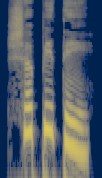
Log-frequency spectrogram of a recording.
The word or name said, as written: ಶಪಿತ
